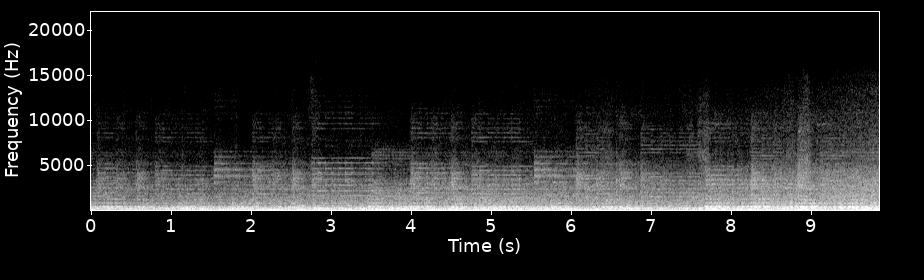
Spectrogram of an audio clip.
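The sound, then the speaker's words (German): A vehicle carrying a load of whisky arrives, a steady, broad engine rumble with a low droning hum that continues without a break for about ten seconds. “Da kommt sie ja, die Whiskyfuhr.”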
